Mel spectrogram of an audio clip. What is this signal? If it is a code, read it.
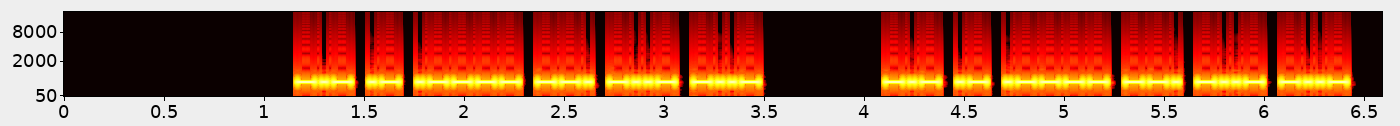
Morse code, heard as a keyed tone, about 40 wpm, 700 Hz. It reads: KA1GXX KA1GXX
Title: USA Call Signs - 6 Characters - Repeated 2x - 40wpm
